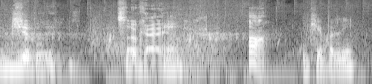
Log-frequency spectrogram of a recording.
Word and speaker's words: Ghibli: English can get is like Ghibli.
